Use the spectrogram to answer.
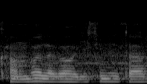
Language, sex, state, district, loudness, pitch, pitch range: Hindi, male, Chhattisgarh, Bastar, -37 LUFS, 125 Hz, 125-130 Hz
